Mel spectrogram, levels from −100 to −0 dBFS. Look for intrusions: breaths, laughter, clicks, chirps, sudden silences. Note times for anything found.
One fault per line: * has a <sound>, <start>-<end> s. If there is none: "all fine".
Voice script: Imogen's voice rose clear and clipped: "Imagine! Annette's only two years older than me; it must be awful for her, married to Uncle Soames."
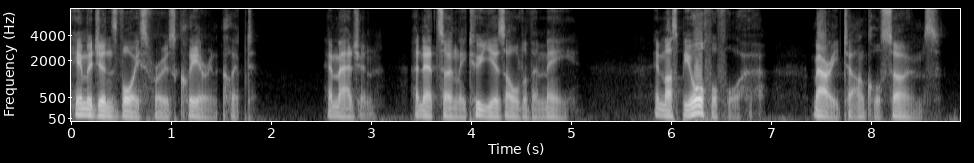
all fine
